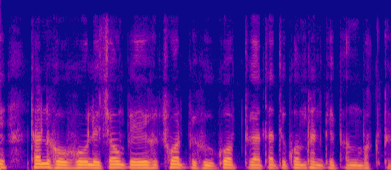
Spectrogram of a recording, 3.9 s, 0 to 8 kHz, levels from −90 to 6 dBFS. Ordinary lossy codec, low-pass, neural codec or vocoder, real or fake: none; 7.2 kHz; vocoder, 44.1 kHz, 128 mel bands every 512 samples, BigVGAN v2; fake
